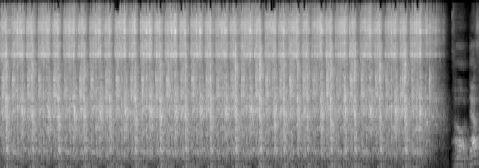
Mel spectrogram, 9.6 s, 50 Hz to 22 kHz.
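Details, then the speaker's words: 1983 Yamaha Virago 920 barn find, cranking on a better battery: fast even cranking with loud metallic clatter, never catching; owner unsure whether the starter makes the noise; not getting fuel. "spinning better with that battery um but yeah I don't know if that's the uh starter making all that cotton picking noise or what"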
